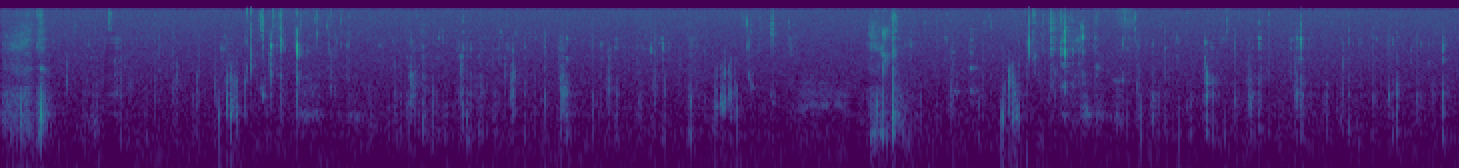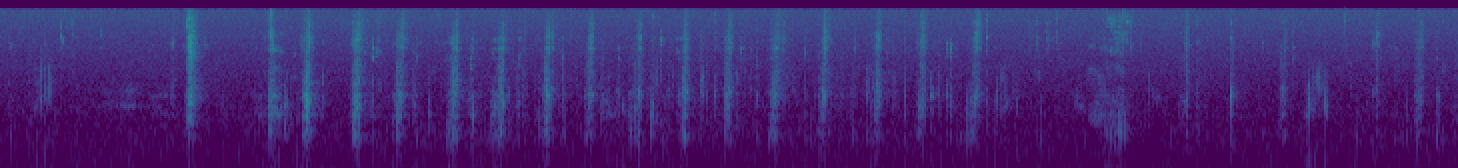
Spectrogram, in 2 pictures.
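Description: Close-miked chewing and biting of food, with a run of crisp crunches about midway from fresh napa cabbage kimchi (geotjeori) being chewed.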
